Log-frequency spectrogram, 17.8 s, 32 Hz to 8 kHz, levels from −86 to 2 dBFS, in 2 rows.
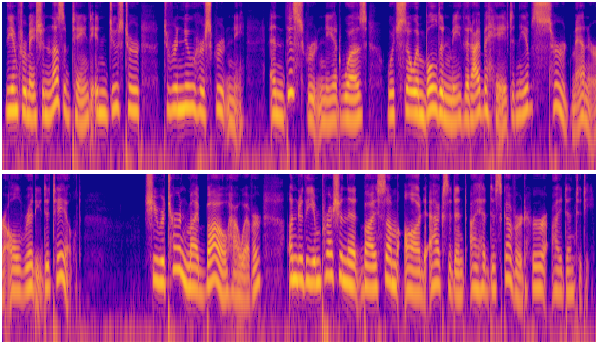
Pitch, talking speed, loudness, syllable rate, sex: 200 Hz, 155 wpm, -18 LUFS, 5.5 syllables/s, female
